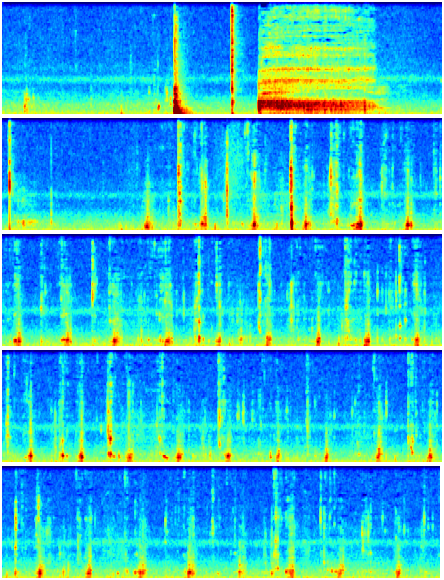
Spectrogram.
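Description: A shot glass knocked down on the table, then a loud breathy exhale after the soju shot. Then close-miked chewing of raw flounder fin sashimi, a run of moist crunchy clicks about twice a second.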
